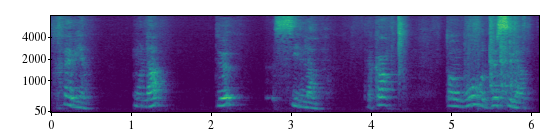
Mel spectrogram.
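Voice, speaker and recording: A woman teaching young children a phonics lesson, speaking slowly and clearly, repeating and spelling out words and often checking they follow. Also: mid-range voice, expressive, dark tone. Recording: echoey room, voice from a distance.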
